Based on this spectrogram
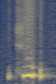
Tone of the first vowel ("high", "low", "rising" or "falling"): falling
